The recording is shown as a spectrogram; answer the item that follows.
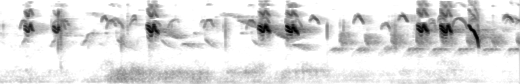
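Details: Male House Finch at a nest in a hanging basket, eight days after the first egg hatched, hears a human voice from the house and sounds an alarm to his nestlings: sharp, high chirped notes, mostly in quick pairs, about eight in four seconds, faint low murmur.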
